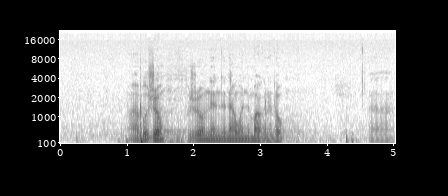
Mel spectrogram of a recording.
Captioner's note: in Indigenous language; in English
